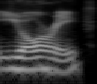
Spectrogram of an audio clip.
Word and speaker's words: EORI: not going to matter an eori number or an iori as some people pronounce it is effectively a passport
